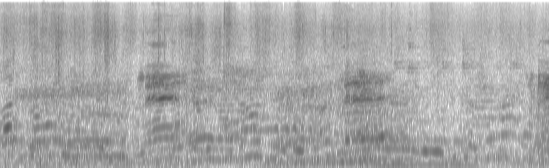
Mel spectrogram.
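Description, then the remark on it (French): Wavering, quavering bleats from a castrated male sheep, called a fouca, fill the whole stretch, several calls overlapping one another, fairly loud, with no pause between them. “C'est un mâle qui est castré. Okay. On appelle un fouca.”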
